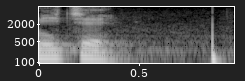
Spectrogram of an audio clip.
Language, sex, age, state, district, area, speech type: Hindi, male, 18-30, Rajasthan, Nagaur, rural, read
